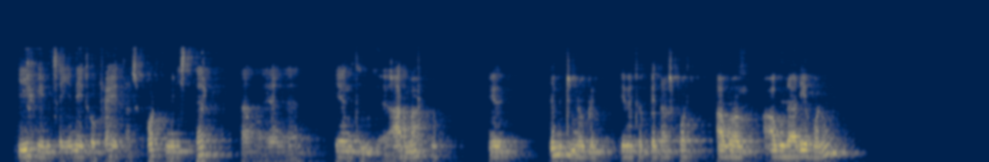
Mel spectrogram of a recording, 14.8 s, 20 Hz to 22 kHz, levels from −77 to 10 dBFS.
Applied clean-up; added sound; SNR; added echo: neural separator model SepFormer DNS4.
